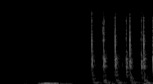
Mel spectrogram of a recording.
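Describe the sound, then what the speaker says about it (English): Typing on a computer keyboard, a quick run of sharp, close key clicks in a steady rhythm following a soft low rustle, with no voices. "clicked at the rudimentary letters on the keyboard, typing"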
